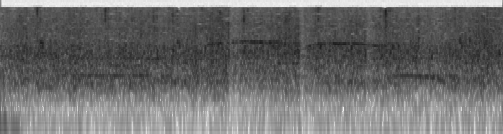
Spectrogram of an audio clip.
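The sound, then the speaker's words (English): Steady, dense applause from a crowd, loud and continuous throughout with many hands clapping at once and no clear individual rhythm. “He's clapping.”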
